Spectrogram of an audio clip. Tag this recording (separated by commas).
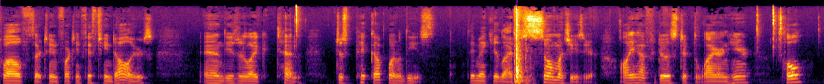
Speech, Tools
